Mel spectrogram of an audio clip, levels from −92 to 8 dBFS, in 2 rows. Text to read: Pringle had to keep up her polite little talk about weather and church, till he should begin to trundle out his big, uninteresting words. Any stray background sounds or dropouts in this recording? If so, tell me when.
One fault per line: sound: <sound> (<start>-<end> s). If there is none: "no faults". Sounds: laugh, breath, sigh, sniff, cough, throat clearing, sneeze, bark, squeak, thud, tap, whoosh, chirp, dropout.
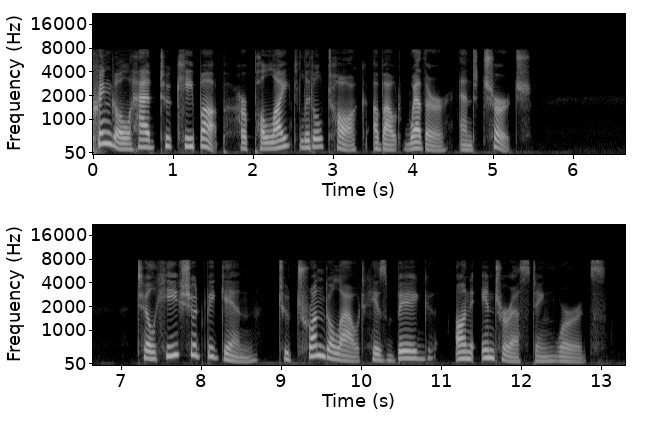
no faults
